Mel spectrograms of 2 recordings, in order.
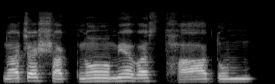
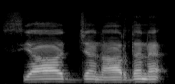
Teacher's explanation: Sya is dirgha, then double ja, nardana. Ka priti syajanardana.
